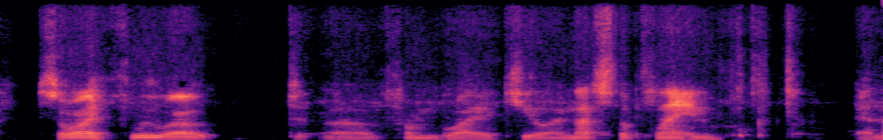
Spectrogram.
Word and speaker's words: Guayaquil: And I can't pronounce it. That's what Guayaquil with a Q. Guayaquil. So I flew out from Guayaquil, and that's the plane.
